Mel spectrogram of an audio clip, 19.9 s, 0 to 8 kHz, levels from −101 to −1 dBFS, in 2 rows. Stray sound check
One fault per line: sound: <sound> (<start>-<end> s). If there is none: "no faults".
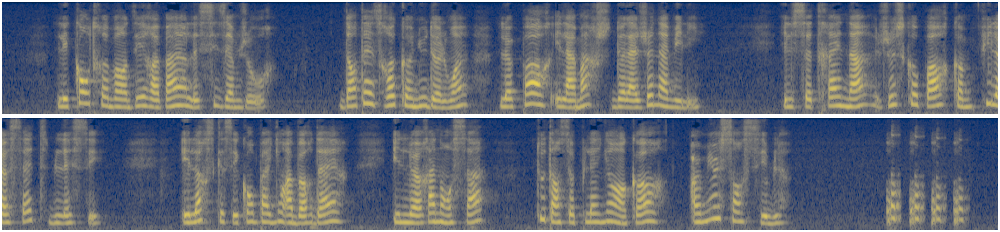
sound: laugh (18.8-19.6 s)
